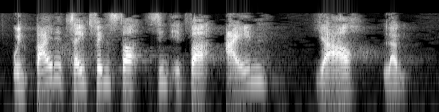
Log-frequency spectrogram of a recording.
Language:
German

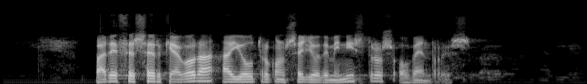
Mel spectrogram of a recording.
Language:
Galician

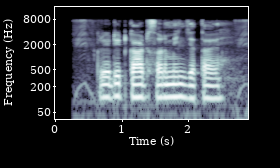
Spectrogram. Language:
Maithili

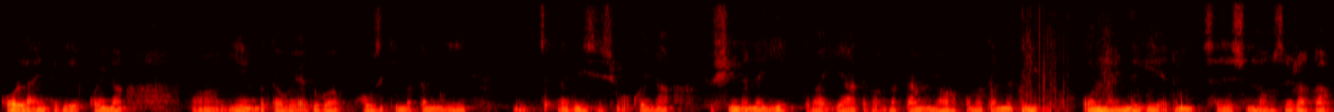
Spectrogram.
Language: Manipuri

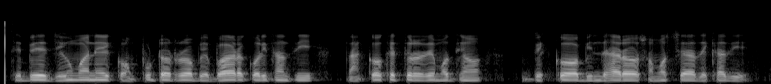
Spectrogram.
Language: Odia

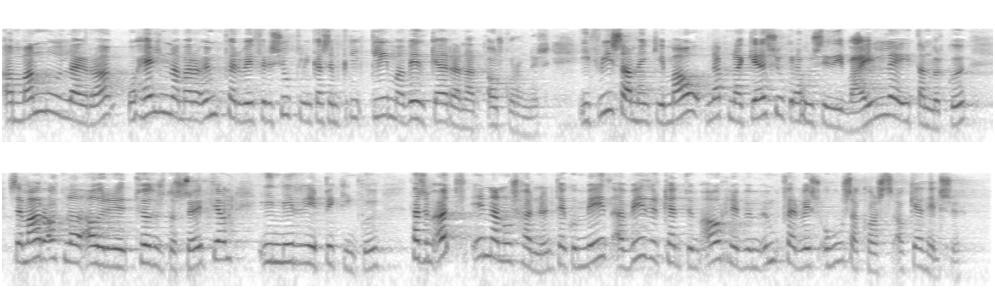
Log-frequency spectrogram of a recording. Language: Icelandic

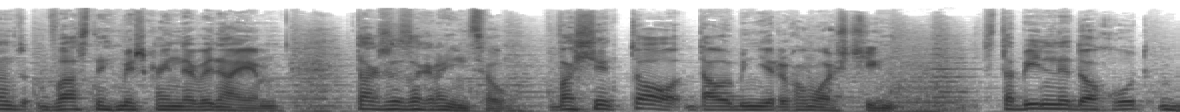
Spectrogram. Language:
Polish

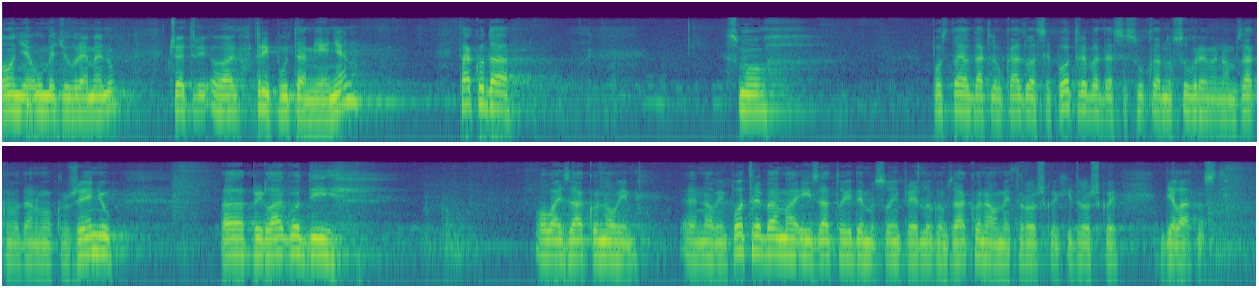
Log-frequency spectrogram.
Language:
Croatian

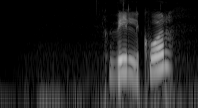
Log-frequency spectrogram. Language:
Swedish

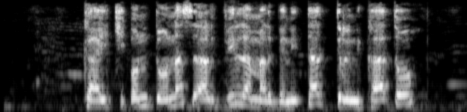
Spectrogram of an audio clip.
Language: Esperanto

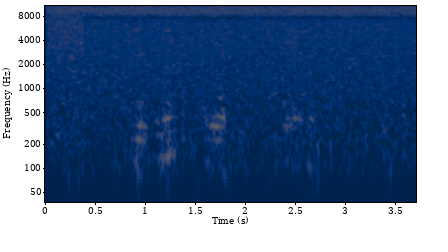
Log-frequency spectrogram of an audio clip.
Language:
Spanish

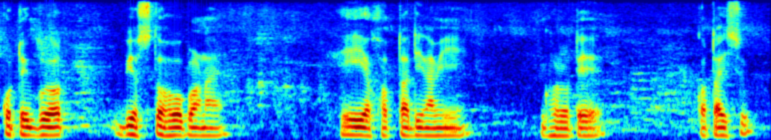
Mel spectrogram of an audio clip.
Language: Assamese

